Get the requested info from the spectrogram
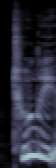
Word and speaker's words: Thule: Now, as a side note, Thule is spelled T-H-U-L-E, which I would normally say as Thal or something like that. But the interweb says to say Thule, so that's what I'm going with.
